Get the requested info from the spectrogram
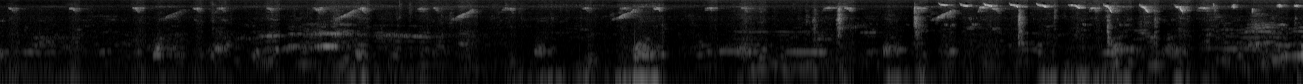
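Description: Short, high bird chirps repeating throughout, coming faster and louder in the last few seconds, with soft low thumps as turkeys peck at a hanging bundle of grass.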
